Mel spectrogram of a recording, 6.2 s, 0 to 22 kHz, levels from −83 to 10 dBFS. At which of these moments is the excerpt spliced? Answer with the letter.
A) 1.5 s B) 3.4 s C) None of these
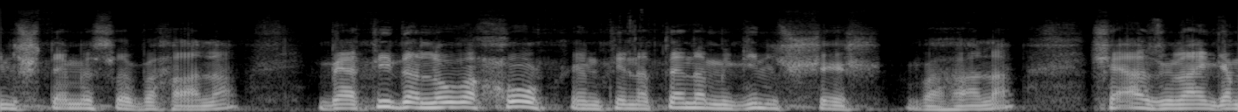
C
